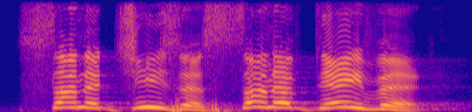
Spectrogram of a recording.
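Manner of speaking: loud, high, drawn-out call; crying out. Acted. Blind men calling after Jesus, loud cry. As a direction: proclaim it like a plea across a crowd. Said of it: "They cried out".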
